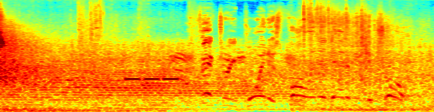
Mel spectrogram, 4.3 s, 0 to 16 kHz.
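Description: Battle sounds in the Company of Heroes 3 strategy game: a dense rumble of gunfire and explosions runs throughout beneath a commentator's excited speech, with a few whistling effects.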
